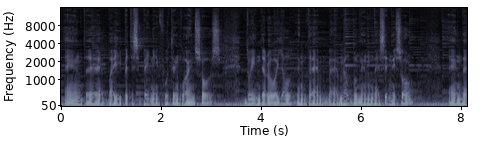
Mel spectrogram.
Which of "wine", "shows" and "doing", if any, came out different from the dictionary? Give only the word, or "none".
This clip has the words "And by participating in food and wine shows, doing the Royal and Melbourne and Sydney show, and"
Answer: shows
